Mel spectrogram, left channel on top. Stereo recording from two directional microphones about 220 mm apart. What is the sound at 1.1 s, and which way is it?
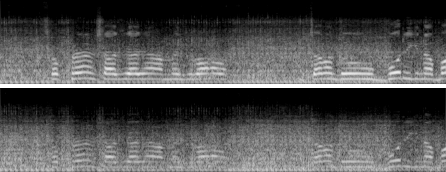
Speech, 55° left (ahead or behind).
